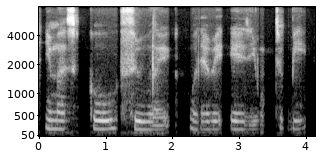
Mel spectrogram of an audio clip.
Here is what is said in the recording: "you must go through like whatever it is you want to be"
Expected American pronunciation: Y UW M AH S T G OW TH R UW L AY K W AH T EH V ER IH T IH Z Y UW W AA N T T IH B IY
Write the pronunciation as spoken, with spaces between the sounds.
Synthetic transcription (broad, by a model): Y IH M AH S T G OW TH R UW L AY K W AH T EH V ER IH T IH Z Y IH W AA N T T IH B IY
